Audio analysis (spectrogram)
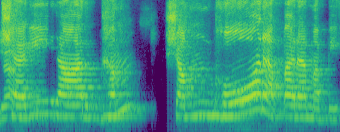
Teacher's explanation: So instead of the Visarga and A, you get Ra. So Visarga goes, A goes, and you get Ra. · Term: Visarga Rephasanthi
